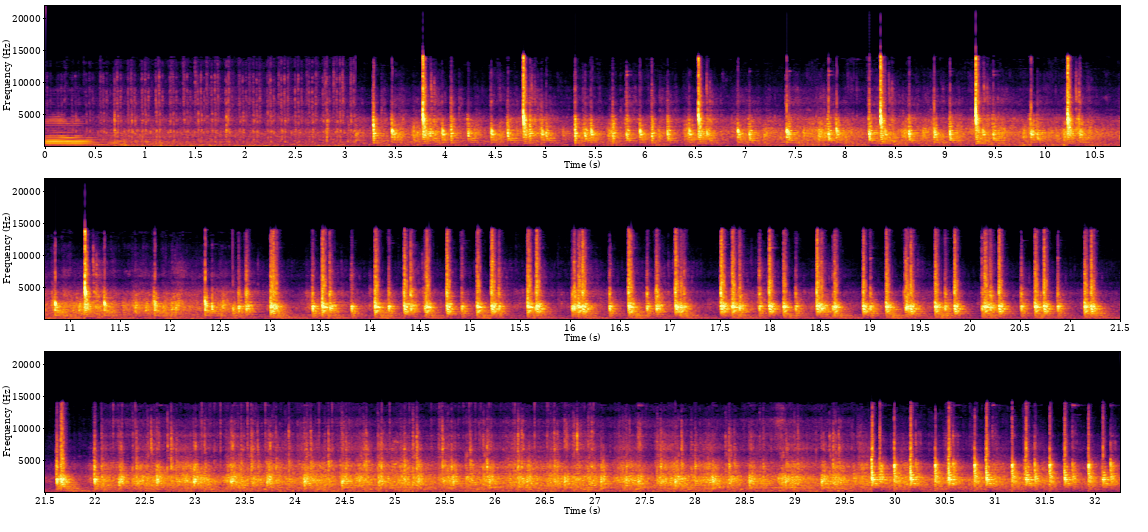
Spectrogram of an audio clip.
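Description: Many hand hammers striking a ship's steel hull, chipping off rust, in a dense, irregular clatter of sharp metallic strikes that starts about three seconds in. Before that, a held horn note cuts off just after the start and is followed by a low rumble.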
